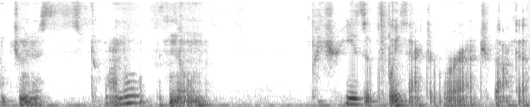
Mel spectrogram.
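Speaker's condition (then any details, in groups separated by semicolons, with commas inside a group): No condition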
